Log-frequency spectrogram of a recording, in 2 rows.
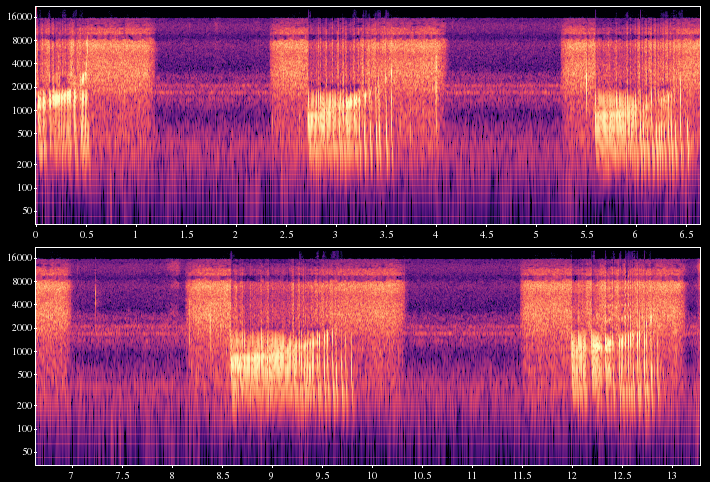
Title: Fig's stomach growling - Esme and the dog (2018)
